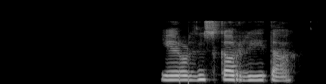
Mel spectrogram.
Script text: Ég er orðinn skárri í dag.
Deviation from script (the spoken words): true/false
false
